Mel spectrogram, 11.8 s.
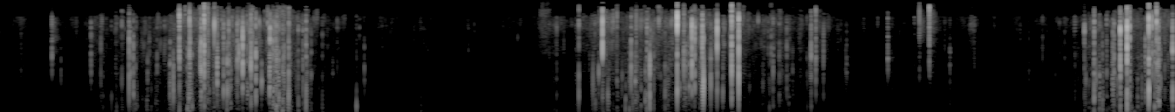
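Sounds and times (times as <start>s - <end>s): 
crinkling: 0.1s - 11.7s.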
